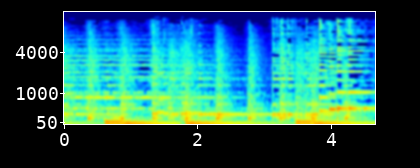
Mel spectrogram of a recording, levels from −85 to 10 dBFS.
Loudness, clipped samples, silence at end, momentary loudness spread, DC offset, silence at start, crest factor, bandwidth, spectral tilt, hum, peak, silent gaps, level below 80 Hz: -19 LUFS; under 0.1%; 0 s; 8 LU; under 0.1%; 0 s; 16 dB; 13.5 kHz; -5 dB/octave; none; -2 dBFS; none; -24 dBFS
